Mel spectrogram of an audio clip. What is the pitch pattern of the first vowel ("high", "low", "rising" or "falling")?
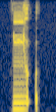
high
